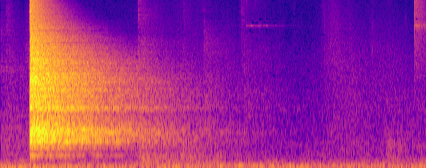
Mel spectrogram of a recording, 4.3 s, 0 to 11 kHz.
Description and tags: A Plastic-Metal Object hits the Large Concrete Basement Floor
An object thrown on a stone floor in an empty basement. Recorded in stereo with RODE NT4 + ZOOM H4.
smashing, echo, basement, hit, church, plastic, smash, stone, floor, room, hitting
